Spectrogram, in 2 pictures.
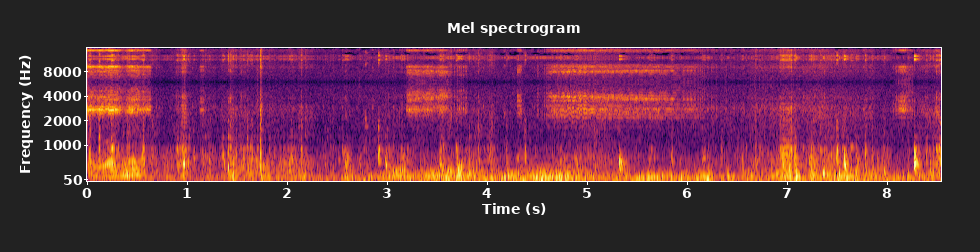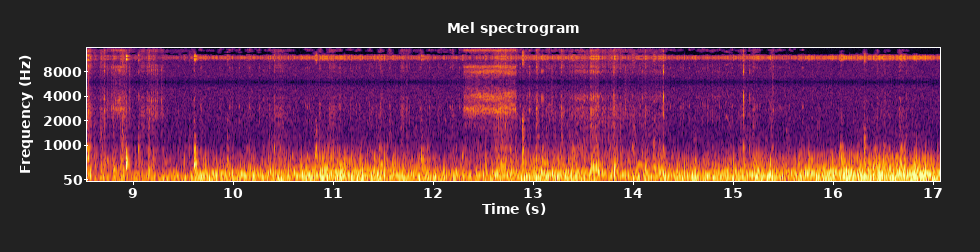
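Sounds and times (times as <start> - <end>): waves lapping against boat hull: 0.0 - 17.0.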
